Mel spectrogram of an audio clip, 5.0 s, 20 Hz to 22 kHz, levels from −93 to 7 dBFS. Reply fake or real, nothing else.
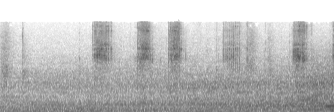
real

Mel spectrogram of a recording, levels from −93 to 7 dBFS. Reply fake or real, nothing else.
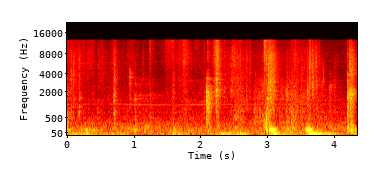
real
